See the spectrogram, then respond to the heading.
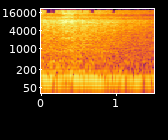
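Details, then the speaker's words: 1972 Chevrolet K10 Suburban V8 running after the exhaust manifold leak was fixed by fitting new fasteners: deep, steady rumble rising with throttle, no ticking or puffing at the manifold; sealed up, existing crack hasn't grown. "It's all sealed up, not making any noise. I looked for a crack down there, couldn't see one. Our crack over here still hasn't grown, so sounds good"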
